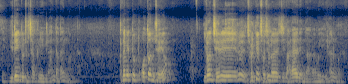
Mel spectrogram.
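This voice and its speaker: A man's voice: a little high, expressive, quick pace, reverberant. A man preaching a sermon as pastor, emphatic, checking in with listeners often and acting out confessions in quoted prayers.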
